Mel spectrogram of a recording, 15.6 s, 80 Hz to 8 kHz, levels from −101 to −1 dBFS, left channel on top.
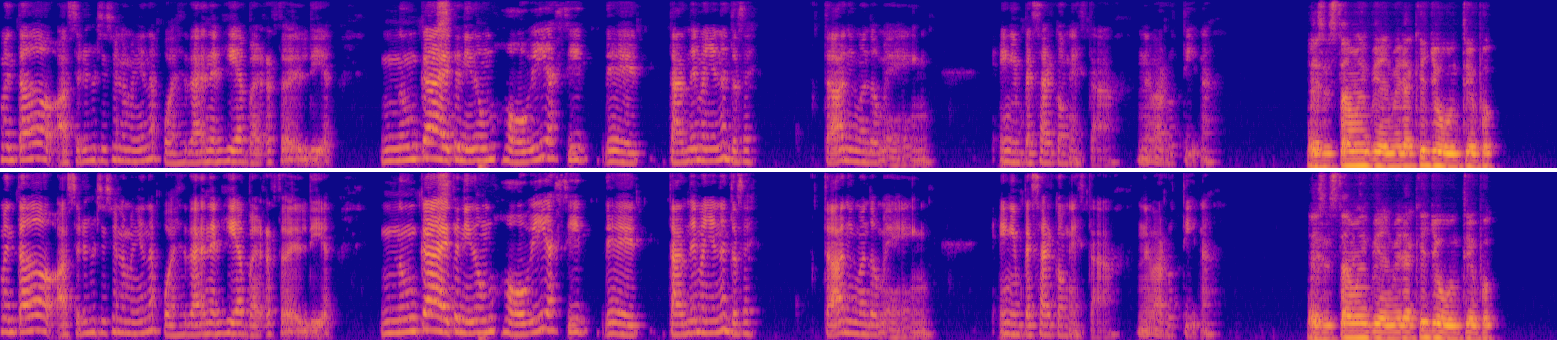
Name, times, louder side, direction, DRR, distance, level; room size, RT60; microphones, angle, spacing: voice 1, 0.0-3.3 3.8-6.4 6.7-7.5 8.2-9.3 10.0-12.2, right 2 dB, 40° right, 0.7 m, -33 dB
voice 2, 13.1-14.9, left 2 dB, 55° left, 2.8 m, -23 dB
4.2 x 2.5 x 3.7 m
head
